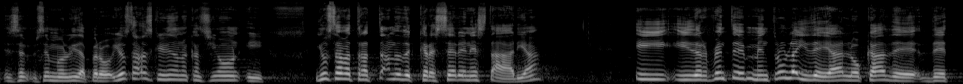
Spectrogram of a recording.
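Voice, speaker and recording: A man preaching a sermon as pastor, telling lively, self-mocking stories from his own life. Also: high-pitched, clean tone. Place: church sanctuary. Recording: long church reverb.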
